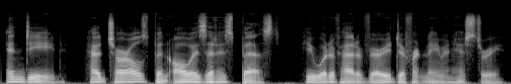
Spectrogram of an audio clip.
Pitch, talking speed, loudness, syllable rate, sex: 95 Hz, 210 wpm, -17 LUFS, 5.6 syllables/s, male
